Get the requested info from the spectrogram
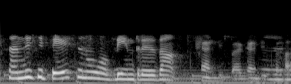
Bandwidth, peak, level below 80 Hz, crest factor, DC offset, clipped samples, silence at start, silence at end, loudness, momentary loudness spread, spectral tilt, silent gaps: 4.2 kHz; -2 dBFS; -38 dBFS; 16 dB; under 0.1%; under 0.1%; 0 s; 0 s; -18 LUFS; 13 LU; -9.5 dB/octave; none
